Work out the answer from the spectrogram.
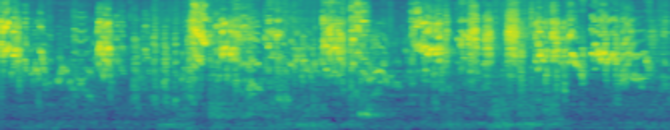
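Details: Cheerful budgies give continuous squawky chirps and rasping warbles, overlapping calls rising and falling in short bursts.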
